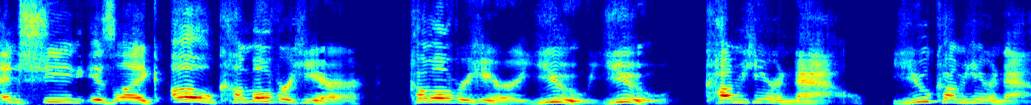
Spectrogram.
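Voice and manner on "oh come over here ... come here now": mock woman's voice, yelling and calling out loudly. Retelling how a lady called them over from a restaurant: imitating a woman yelling. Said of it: "the way she was yelling at us and her, her voice".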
